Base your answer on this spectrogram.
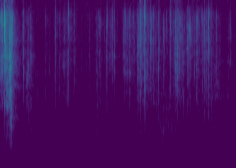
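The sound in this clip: Sticky plastic film peels off board game pieces with a sharp crackling rip at the start, then softer, intermittent tearing and crinkling bursts, all quiet.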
